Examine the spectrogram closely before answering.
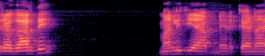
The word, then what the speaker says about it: regardent: नू रगार्दों, वो रगार्दे, इल रगार्द। जो प्लूरल वाला ILS है, इसके अंदर आपको स्पेलिंग क्या लिखनी होगी, REGARDENT, ENT साइलेंट रहेगा।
